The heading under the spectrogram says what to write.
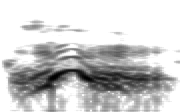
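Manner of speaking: high drawn-out Yoda croon; a long, high creature hum; Yoda impression. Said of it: "is Yoda walks around consistently going".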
